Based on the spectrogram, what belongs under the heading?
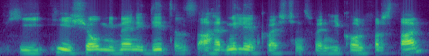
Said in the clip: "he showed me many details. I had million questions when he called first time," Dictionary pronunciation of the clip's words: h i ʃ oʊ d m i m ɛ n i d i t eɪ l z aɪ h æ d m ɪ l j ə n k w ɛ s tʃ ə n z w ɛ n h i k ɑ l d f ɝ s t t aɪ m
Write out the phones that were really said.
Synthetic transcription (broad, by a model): h i ʃ oʊ d m i m ɛ n i d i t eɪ l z aɪ h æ d m ɪ l j ə n k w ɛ s tʃ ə n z w ɛ n h i k ɑ l d f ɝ s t t aɪ m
